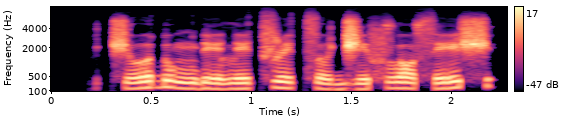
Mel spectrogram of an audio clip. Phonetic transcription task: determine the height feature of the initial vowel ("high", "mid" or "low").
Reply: mid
